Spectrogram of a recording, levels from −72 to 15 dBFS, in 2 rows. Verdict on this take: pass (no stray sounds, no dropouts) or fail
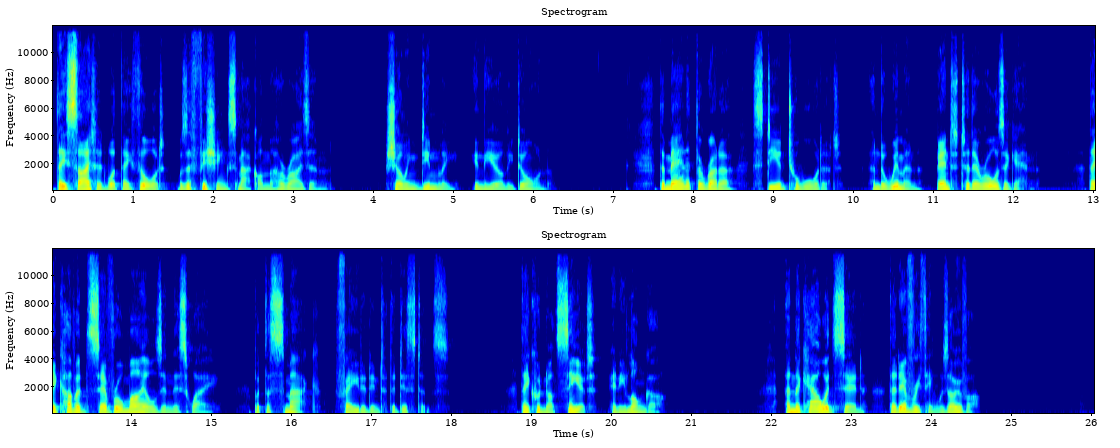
pass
